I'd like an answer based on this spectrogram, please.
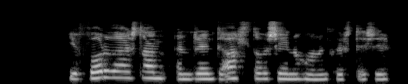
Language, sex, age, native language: Icelandic, female, 11, Icelandic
